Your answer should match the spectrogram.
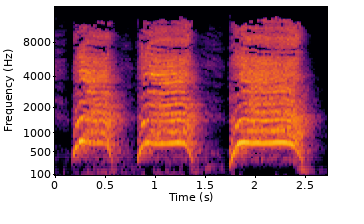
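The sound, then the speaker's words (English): A played scream sound effect: three loud, high-pitched screams in quick succession, each a sustained shrill cry lasting under a second, with the final one held slightly longer. No talking in between. “I am uh, just failing to look for the scream right now.”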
